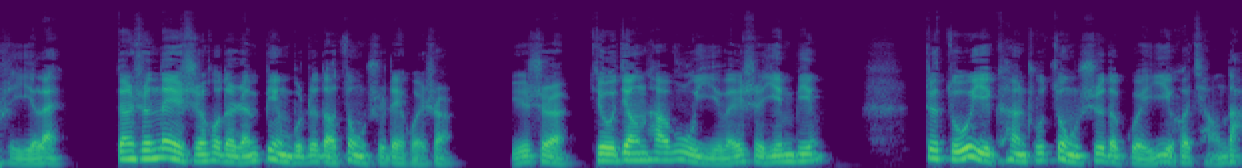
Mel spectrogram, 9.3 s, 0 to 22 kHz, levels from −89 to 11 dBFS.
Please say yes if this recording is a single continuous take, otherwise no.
yes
